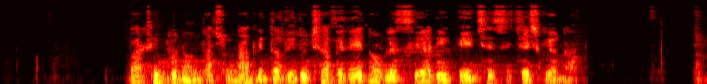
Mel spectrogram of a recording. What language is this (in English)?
Basque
